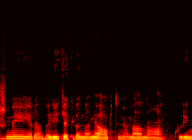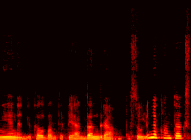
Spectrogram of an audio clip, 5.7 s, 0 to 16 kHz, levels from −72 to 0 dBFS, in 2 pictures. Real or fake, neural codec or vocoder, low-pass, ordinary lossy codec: fake; codec, 32 kHz, 1.9 kbps, SNAC; 14.4 kHz; Opus, 24 kbps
